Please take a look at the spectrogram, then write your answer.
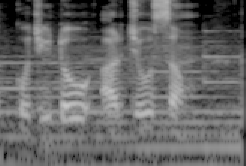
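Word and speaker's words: cogito ergo sum: language में ही था जिसे बोला जाता था कोजो अ जोसम आई थिंक इसे इसी तरीके से प्रोनाउंस किया जाता है जिसका मतलब इंग्लिश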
